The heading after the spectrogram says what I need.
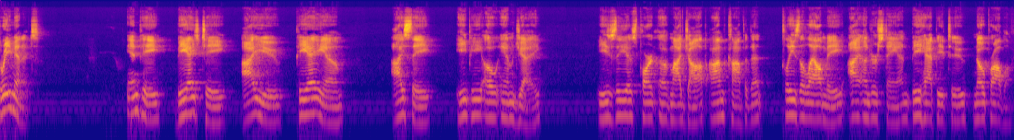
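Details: Adult stroke survivor with aphasia (post-stroke), in recovery and doing home therapy practising phrases from sticky notes; aphasia.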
